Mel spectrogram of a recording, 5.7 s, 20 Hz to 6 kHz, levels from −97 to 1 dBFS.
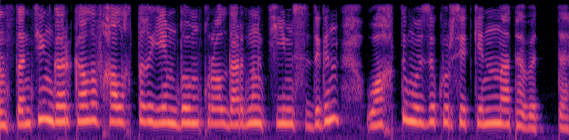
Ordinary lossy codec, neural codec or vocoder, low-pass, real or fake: none; none; 5.4 kHz; real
